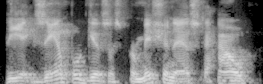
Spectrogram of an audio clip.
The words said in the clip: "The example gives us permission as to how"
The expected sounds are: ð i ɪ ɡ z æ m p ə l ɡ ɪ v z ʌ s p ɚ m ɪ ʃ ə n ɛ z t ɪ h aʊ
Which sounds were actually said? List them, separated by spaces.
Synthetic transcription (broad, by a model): ð i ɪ ɡ z æ m p l ɡ ɪ v z ʌ s p ɚ m ɪ ʃ ə n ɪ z t ɪ h aʊ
